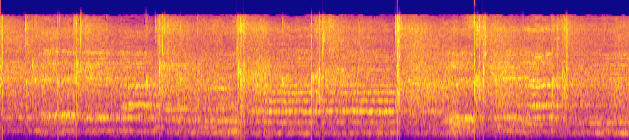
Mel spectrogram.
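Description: A congregation singing a hymn together in held notes, with scattered hand claps.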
